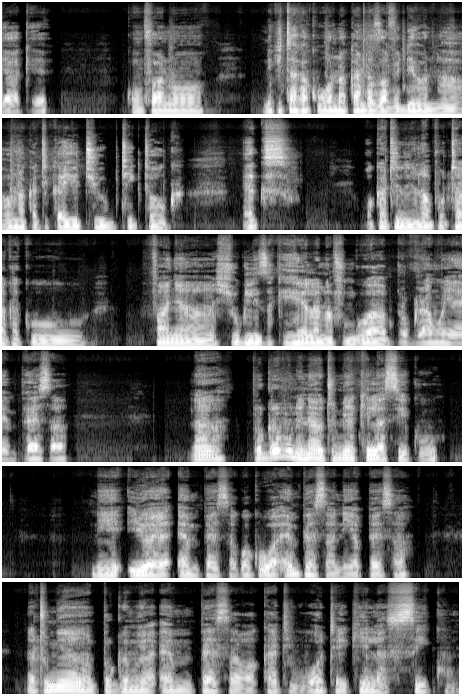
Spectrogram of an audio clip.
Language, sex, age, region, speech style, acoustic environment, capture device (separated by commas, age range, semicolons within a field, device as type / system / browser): Swahili, male, 25-34, Kenya, relaxed; focused, nature; silence, mobile / Linux / Chrome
